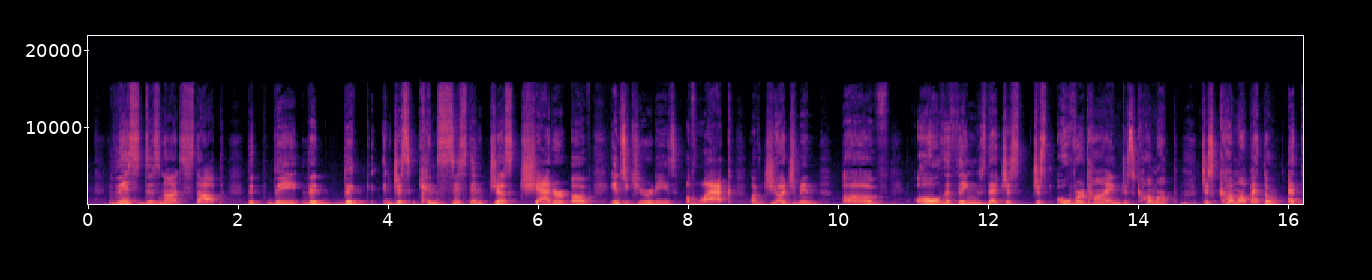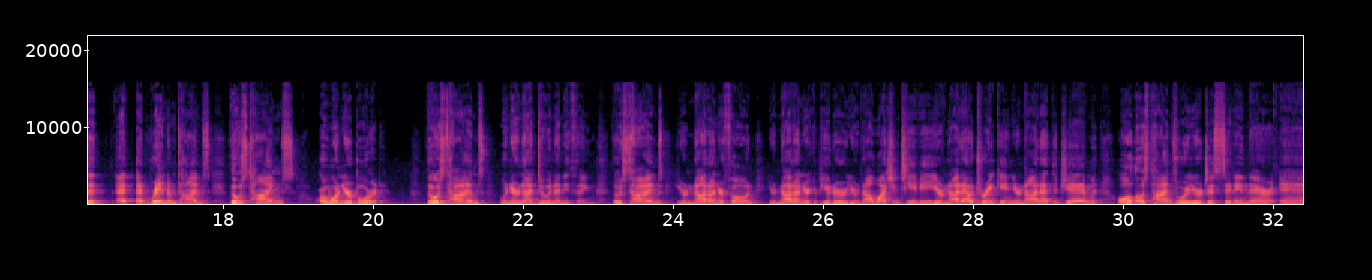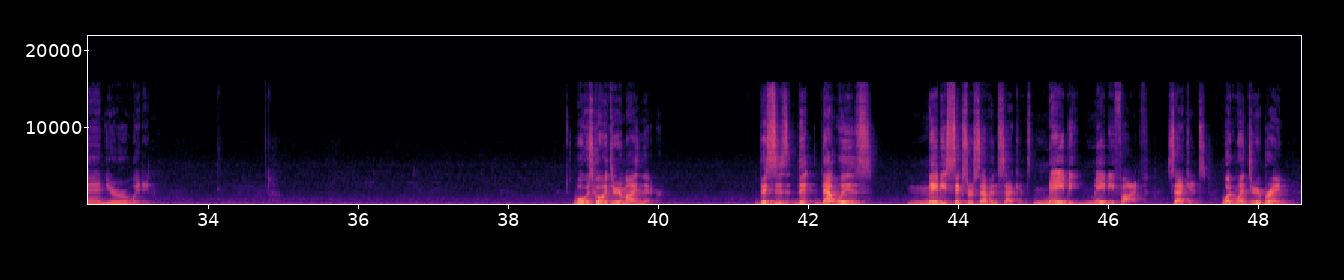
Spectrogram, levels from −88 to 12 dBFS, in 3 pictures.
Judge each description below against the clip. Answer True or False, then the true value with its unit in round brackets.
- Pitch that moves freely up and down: True (6.6 semitones)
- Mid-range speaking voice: True (180 Hz)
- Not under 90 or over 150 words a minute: True (145 wpm)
